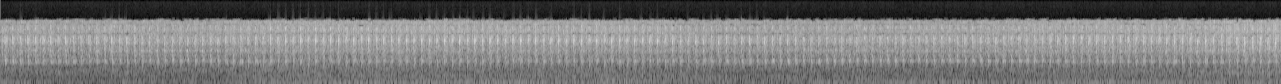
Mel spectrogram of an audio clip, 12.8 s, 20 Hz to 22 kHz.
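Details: 2012 Toyota Avanza/Daihatsu Xenia with the 1.5 L 3SZ-VE I4 engine: a steady, quick, even ticking knock over a smooth idle, unchanged after an oil change and replacement of all four spark plugs. Cause unknown.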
